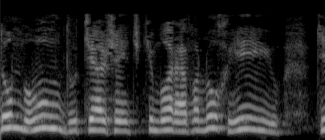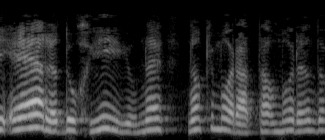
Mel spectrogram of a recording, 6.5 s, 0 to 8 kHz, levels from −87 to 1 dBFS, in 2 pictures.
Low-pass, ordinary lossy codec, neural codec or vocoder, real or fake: 7.2 kHz; MP3, 24 kbps; none; real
